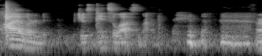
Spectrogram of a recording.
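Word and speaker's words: Ancylostoma: learned it, which is ancelostoma. All right. You can say ankylostoma, ancelostoma, or it's not even just like the, is it hard C or soft C, is a long O or a short O, but it's also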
